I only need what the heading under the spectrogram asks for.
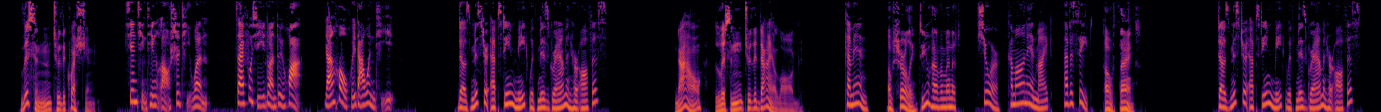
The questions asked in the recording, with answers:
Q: Does Mr. Epstein meet with Ms. Graham in her office?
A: Yes, they meet in Ms. Graham's office.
